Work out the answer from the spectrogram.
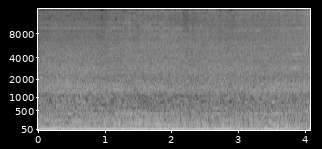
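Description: Street traffic: a motor vehicle's engine running close by with a steady low drone.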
